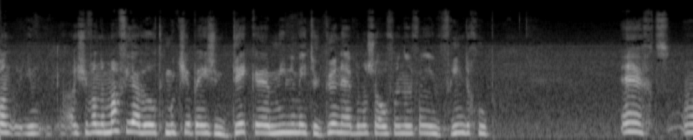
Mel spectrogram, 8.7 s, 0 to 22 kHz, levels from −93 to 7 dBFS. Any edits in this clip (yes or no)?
no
